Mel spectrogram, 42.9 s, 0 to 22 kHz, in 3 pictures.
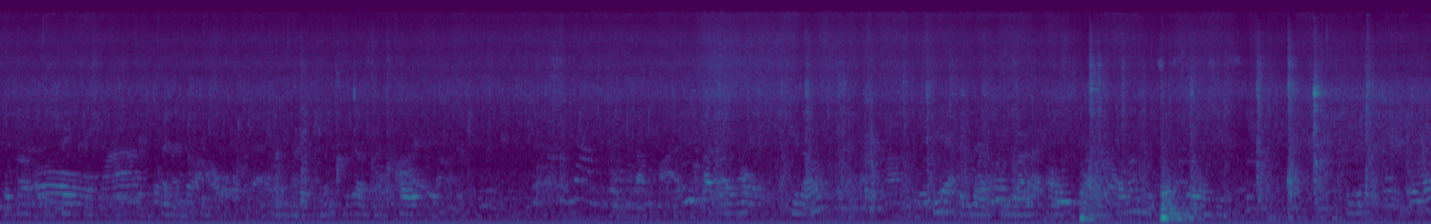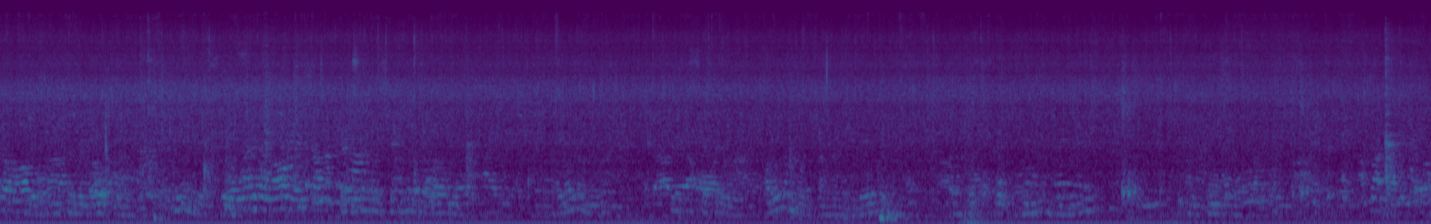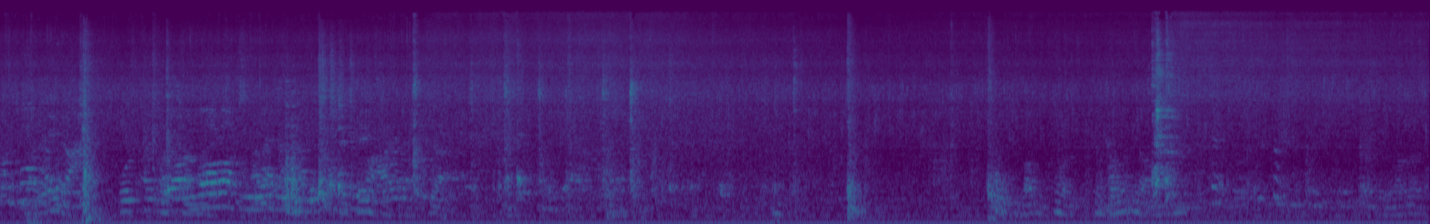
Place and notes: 11.03.2009 21:30 alteingesessene chinesische garküche in der maastrichter str., köln / old-established chinese food store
